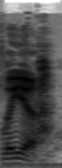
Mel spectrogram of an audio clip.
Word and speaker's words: Leia: Can we bring this back to Leia? No. Please? Do you even know Leia? yeah, Yes. she's If you did, you know it's pronounced Leah.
